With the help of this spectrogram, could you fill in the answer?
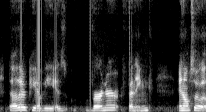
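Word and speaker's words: Pfennig: but it's Werner, and then Fenning, and there's a P in front of it, but ignore the P in German, so Werner Fenning is an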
